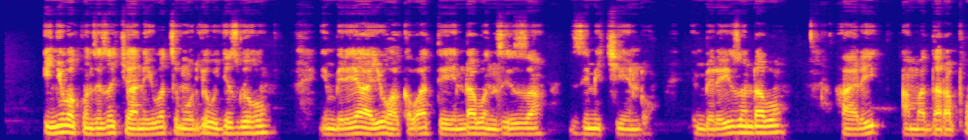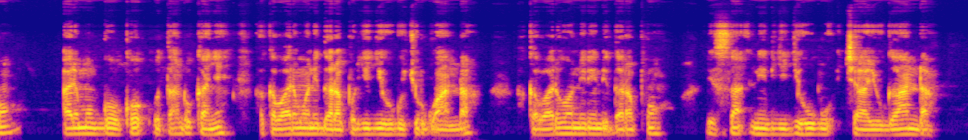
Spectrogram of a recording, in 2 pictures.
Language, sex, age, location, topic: Kinyarwanda, female, 36-49, Nyagatare, finance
